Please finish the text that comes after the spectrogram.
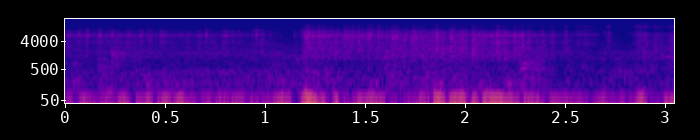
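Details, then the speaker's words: Removed idler pulley from a 2012 RAM 2500 (or 1500) 5.7 L V8, spun by hand: a dry gritty rattle and a wobbly bearing as it coasts down. The idler pulley bearing is worn and loose. "but if I spin it it's got some rattles has a little bit of wobbliness in the bearing as well"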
